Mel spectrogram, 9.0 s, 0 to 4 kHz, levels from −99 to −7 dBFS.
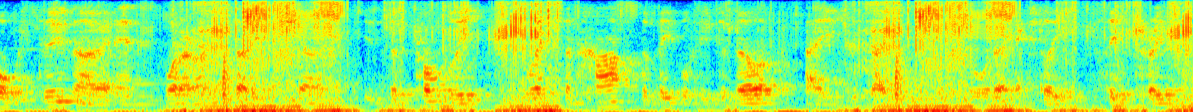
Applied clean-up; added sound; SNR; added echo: none; Squeak; -4 dB; reverberation time 0.6 s.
